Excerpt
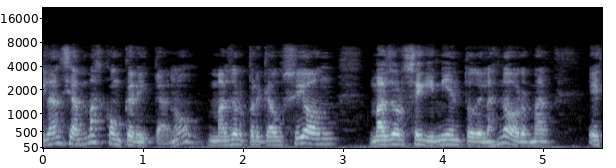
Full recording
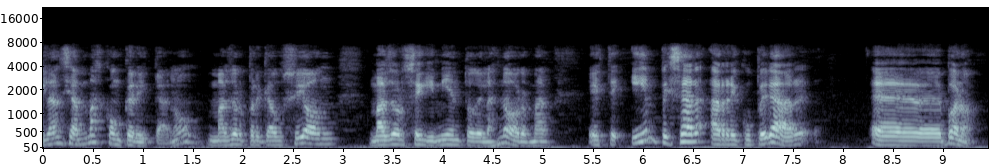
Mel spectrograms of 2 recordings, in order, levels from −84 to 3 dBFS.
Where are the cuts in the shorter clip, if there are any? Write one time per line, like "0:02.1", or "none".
none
